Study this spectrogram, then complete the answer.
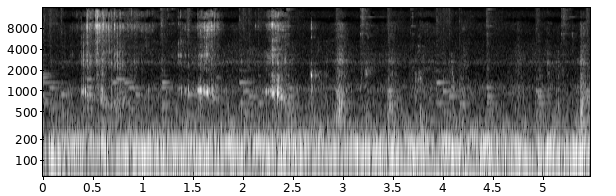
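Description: Biting and chewing into a crispy buttered roti'o bun fresh from a transparent low-watt air fryer, close crunchy bites followed by soft mastication, intimate and steady over a low background hum.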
